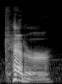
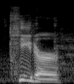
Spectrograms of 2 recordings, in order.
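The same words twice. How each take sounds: First: The first vowel is short, as in 'cheddar'. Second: The first vowel is long, as in 'meter'. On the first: The speaker calls it right. "the next best thing is Keter, rhyming with cheddar" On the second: The speaker calls it wrong. "It's not by any means Keter, rhyming with meter"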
